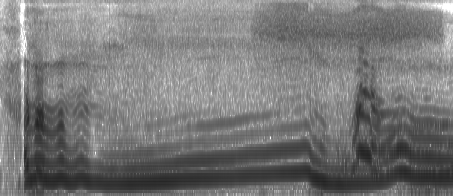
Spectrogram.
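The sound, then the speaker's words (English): A voice imitates a NASCAR race car shifting gears, a sustained buzzy vocal engine drone whose pitch wavers, climbs slowly, then drops and sweeps back up at each gear change, loud and unbroken. “I was shifting gears in my NASCAR. Sounded a lot like the jet plane,”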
